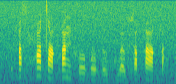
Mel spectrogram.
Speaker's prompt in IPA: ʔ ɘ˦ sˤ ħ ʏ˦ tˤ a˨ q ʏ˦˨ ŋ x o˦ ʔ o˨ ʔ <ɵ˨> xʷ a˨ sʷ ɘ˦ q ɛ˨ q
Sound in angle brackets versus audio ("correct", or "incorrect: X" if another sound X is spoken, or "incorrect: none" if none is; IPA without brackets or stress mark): correct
